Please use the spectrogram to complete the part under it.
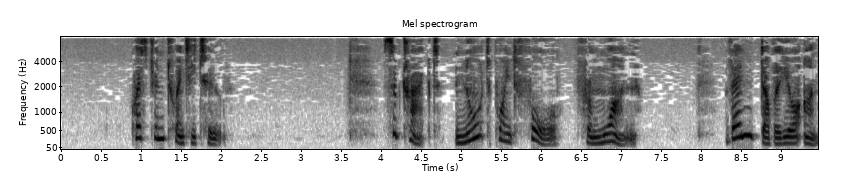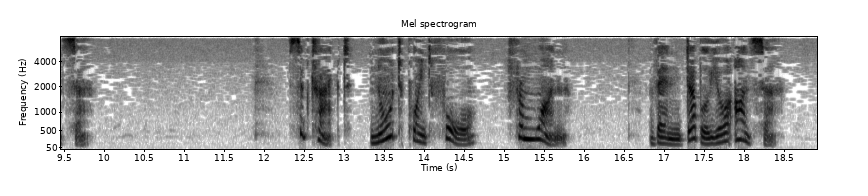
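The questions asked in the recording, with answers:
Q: Subtract 0.4 from 1, then double your answer.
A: 1.2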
